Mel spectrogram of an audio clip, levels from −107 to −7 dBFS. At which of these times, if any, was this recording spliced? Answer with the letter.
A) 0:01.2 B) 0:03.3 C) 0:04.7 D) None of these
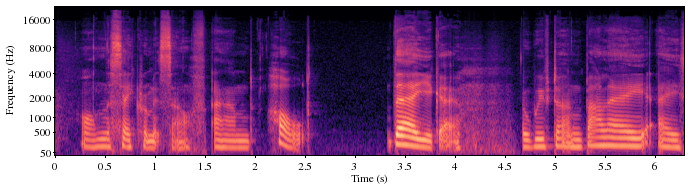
C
